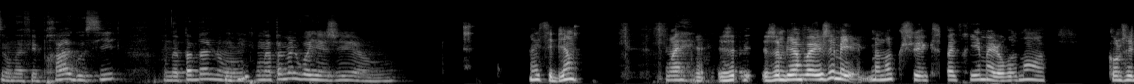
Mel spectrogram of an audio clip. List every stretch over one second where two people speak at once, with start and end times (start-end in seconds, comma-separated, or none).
none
